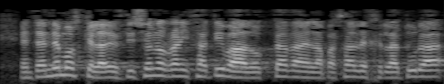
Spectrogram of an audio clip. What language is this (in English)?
Spanish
